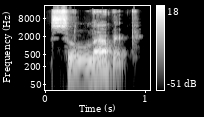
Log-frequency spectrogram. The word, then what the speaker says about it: syllabic: the adjective form is syllabic notice the stress shift from first syllable to second syllable we have l e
